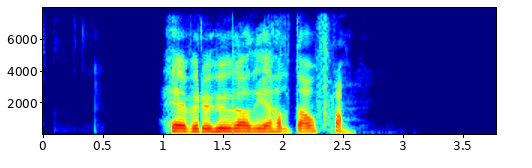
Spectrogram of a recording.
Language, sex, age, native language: Icelandic, female, 50-59, Icelandic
